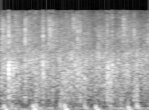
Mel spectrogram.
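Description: A church audience applauds a family after they shared, with many hands clapping in a dense, steady patter that stays fairly even in loudness throughout, with no voices standing out.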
